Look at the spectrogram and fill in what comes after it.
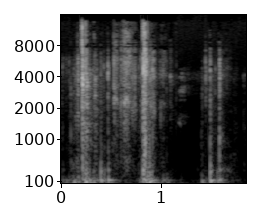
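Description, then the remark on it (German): A phone, held just above the floor, slips out of a hand and drops onto the floor: a loud clattering thud, a second impact as it bounces, then a softer third knock, with no voices. “Hier ist es mir aus aus der Hand.”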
